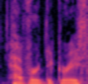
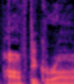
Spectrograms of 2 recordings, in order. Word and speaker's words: Havre de Grace: My favorite example of that is Havre de Grace, Maryland. Yeah, that's technically the right way to say it, and we are not going to pronounce it in any way close to what the French pronunciation should be, but it isn't Havre de Grace. It's like Havre de Gras or something, right?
